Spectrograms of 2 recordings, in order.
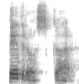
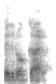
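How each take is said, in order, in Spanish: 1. Se dice un sonido s después de Pedro. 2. No se dice ningún sonido s después de Pedro. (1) "pronunciar la S" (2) "No digáis"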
